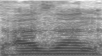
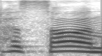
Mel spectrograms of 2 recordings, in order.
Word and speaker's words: Azan: is my fiance Nicole he says as in here not Hassan like his first interview so because he's saying his name this way I'm going to pronounce it as he does in the interview did he just stick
